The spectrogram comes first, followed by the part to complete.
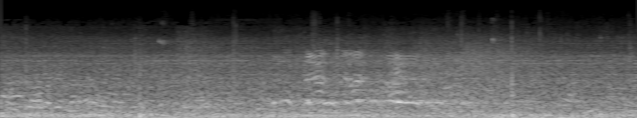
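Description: Men's voices calling out across an outdoor hard-court football pitch over a steady urban hum, with a few sharp thuds of the ball being kicked on the hard surface.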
